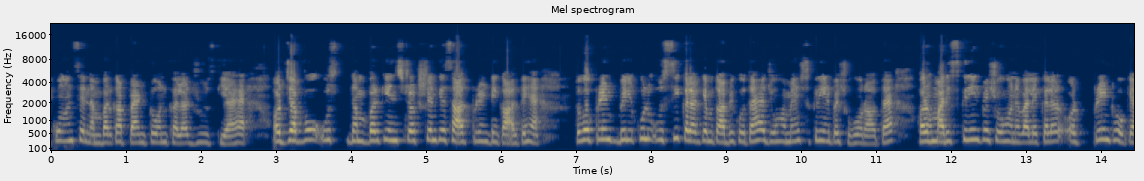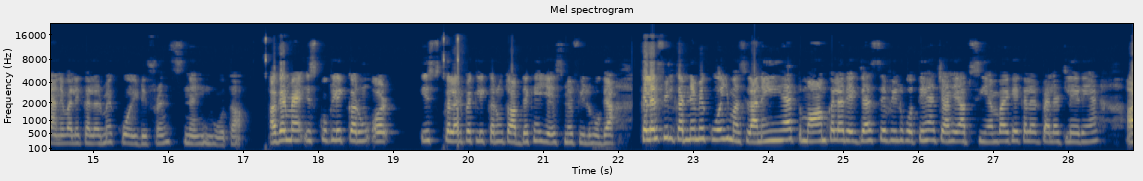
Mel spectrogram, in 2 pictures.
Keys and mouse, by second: 17.1-19.7 drag, 19.7 click.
